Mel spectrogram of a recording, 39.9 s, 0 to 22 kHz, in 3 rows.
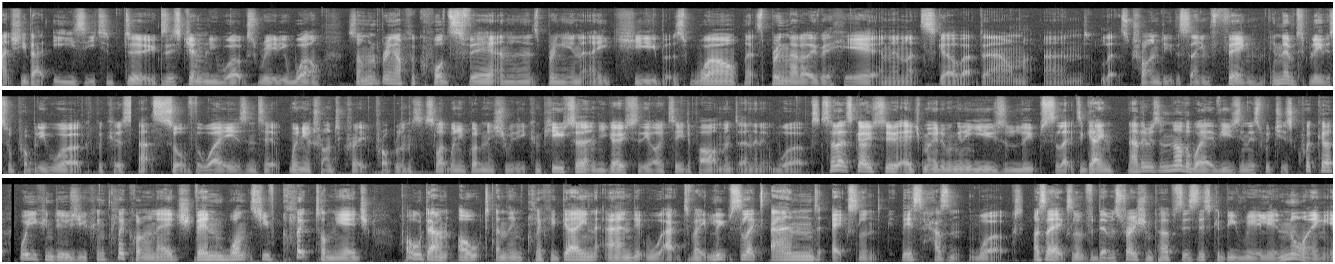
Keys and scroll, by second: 2.6 g, 4.9 shift+a, 7.8 g, 9.8 s, 11.1 g, 13.6 g, 16.4 ctrl+KP_Add, 18.3 h, 21.6 Tab.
